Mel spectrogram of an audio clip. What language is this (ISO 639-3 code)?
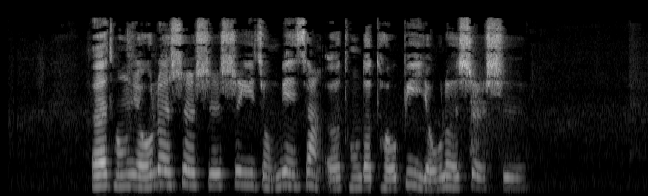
zho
